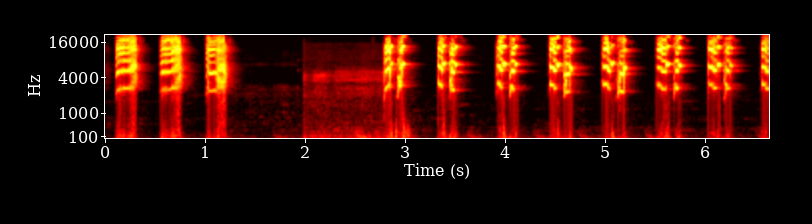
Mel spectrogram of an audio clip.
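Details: Lovebird practising its ngekek trill, prompting other birds to call. Three sharp high squeaks, a brief low rustling pause, then a quick run of paired squeaky chirps at an uneven, rapid pace.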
